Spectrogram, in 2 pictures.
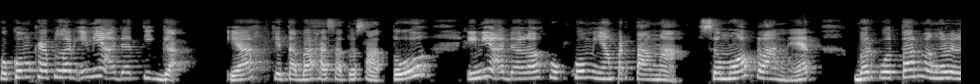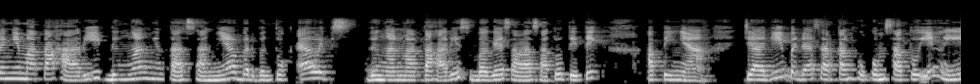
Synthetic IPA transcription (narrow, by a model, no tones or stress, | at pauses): hukʊmkɛpləriniadat̪iɡa | jakit̪abaɦasat̪usat̪uiniadalahhukʊmjaŋpərt̪amasəmuaplanɛt̪̚bərput̪arməŋəliliŋimat̪aɦaɾidəŋanŋint̪asanɲabərbənt̪ʊkelɪpsdəŋanmat̪aɦaɾisəbaɡajsalahsat̪ut̪it̪ɪk̚ʔapiɲad͡ʒadibədasarkanɦukʊmsat̪uini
